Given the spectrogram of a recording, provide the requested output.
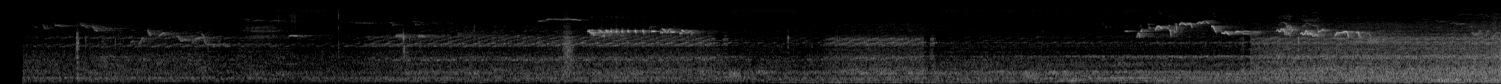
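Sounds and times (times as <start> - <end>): songbirds chirping: 0.2 - 15.0
fast high bird trill: 3.6 - 7.2.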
